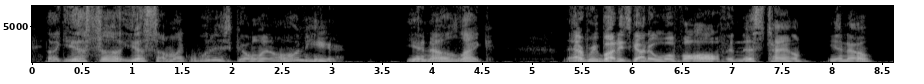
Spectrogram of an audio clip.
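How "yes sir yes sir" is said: meek, high, servile, deferential servant voice. Retelling a man met while shopping at Walmart, mimicking a subservient servant voice. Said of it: "talks like he's an indentured servant".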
